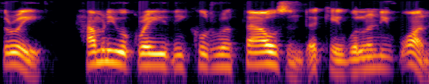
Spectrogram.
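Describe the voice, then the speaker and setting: A man with a British accent speaks in a fairly high pitch. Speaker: trading educator, company founder. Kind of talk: market update tutorial. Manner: fast.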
